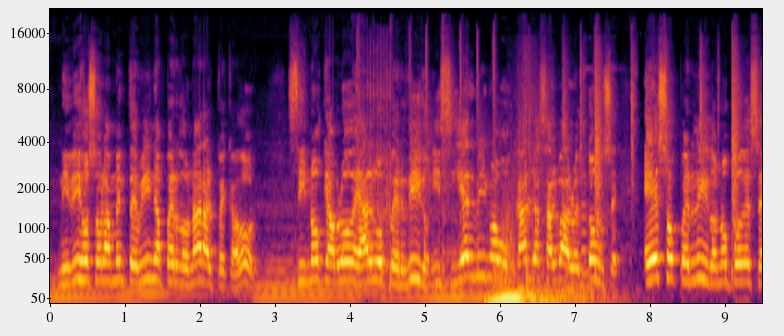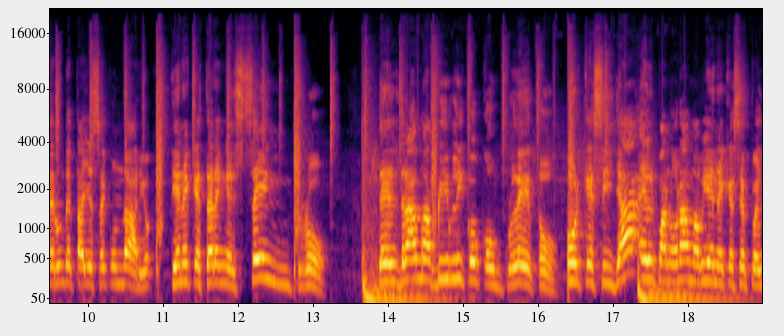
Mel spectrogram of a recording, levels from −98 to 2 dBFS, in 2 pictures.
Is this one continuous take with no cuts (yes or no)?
no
